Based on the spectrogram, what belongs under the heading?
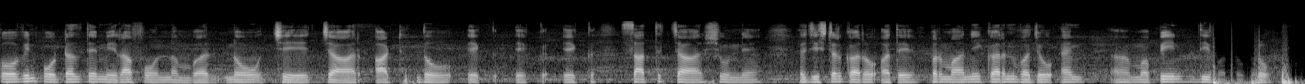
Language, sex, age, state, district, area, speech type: Punjabi, male, 18-30, Punjab, Pathankot, urban, read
